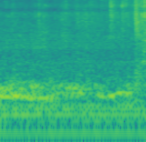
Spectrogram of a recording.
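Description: Racing pigeons kept in a loft give a continuous low droning coo, steady and close, over faint background noise and without speech.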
